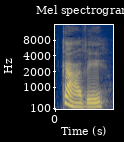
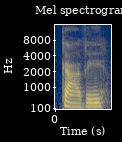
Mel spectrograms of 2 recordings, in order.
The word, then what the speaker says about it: kávé: Notice that it's not kávé, so don't add an extra consonant sound at the end of the word.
